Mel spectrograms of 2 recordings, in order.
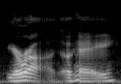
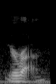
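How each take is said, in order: First: You're wrong, blurted out loud; loud scolding; loud insistence. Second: Said in the usual way. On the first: Real, not acted. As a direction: hit it loud and firm. Ranting at viewers.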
